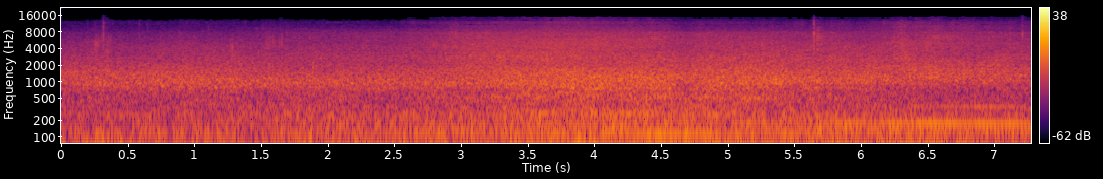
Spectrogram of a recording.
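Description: City street traffic noise, with a motor vehicle's engine hum growing louder from about halfway through as it draws near.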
